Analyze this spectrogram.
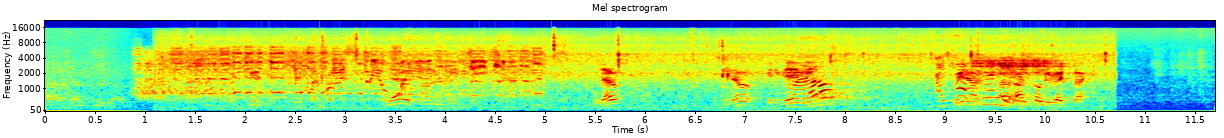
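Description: A young woman talks on a phone.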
